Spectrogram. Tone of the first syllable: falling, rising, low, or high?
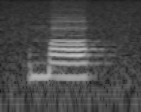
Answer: high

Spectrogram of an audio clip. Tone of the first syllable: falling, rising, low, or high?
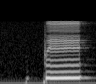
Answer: high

